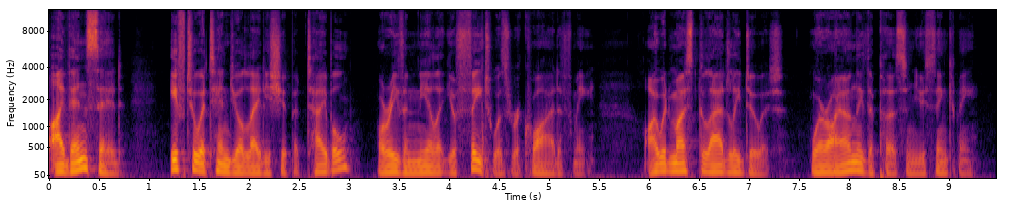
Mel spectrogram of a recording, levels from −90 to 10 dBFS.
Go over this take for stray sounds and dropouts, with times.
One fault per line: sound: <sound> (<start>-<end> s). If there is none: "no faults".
no faults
